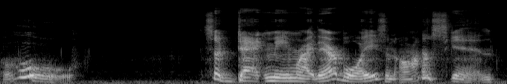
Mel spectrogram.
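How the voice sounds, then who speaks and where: A young gaming YouTuber with a stuffed-up nose and throat chats casually while playing a video game, rambling, apologizing and putting himself down. His voice is fairly high with huge pitch swings, and he speaks slowly over faint music.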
